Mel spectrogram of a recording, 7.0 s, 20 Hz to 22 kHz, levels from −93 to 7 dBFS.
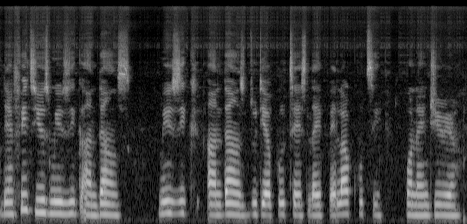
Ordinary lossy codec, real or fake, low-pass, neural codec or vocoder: none; real; 19.8 kHz; none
